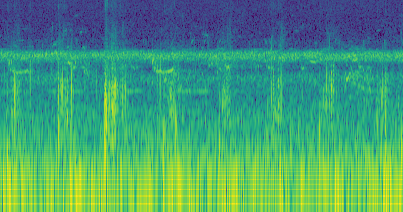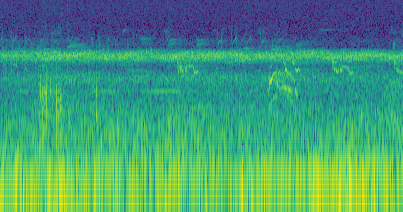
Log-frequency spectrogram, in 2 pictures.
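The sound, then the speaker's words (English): A dense, unbroken chorus of chorus frogs trills steadily in late March at the west end of Vine Mount Marsh, with scattered crunching footsteps or clicks over it and no voices. “We've got a lot of chorus frogs.”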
